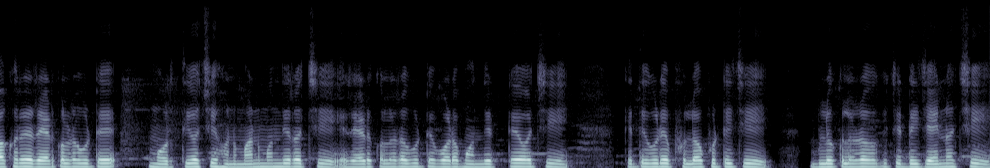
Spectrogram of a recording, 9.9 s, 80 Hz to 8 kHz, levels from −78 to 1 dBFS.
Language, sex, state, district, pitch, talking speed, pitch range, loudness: Odia, male, Odisha, Sambalpur, 155 Hz, 165 wpm, 150-160 Hz, -19 LUFS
